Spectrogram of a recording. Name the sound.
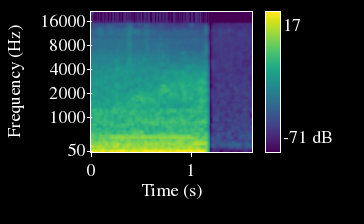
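inside a moving bus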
